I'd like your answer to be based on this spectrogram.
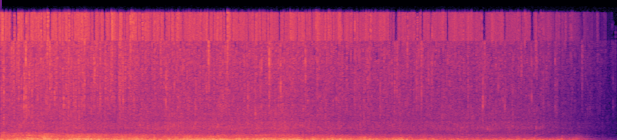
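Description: Long rains in Kenya bring a heavy downpour with deep rolling thunder, a dense roaring wash of rain and rumble that swells and then fades out at the end.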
